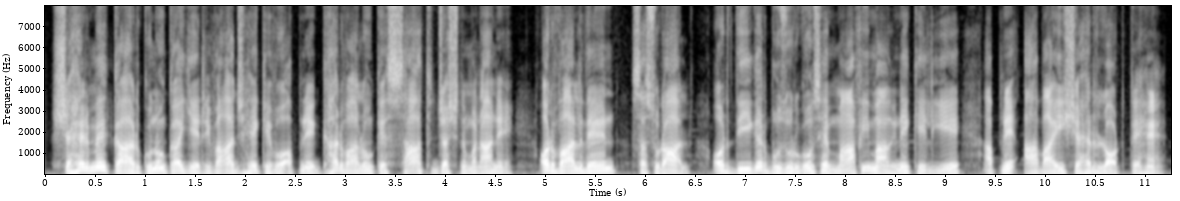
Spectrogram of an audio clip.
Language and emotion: Urdu, neutral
